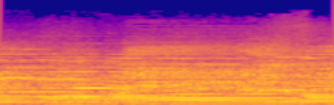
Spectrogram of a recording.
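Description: Church organ playing sustained hymn chords with many voices singing along. The deepest bass notes drop away during this stretch.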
